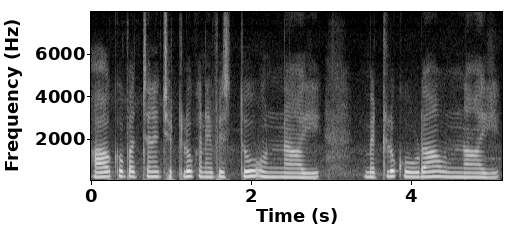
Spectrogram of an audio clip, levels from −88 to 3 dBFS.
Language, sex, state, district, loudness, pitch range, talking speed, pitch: Telugu, female, Telangana, Hyderabad, -17 LUFS, 215-235 Hz, 80 wpm, 225 Hz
